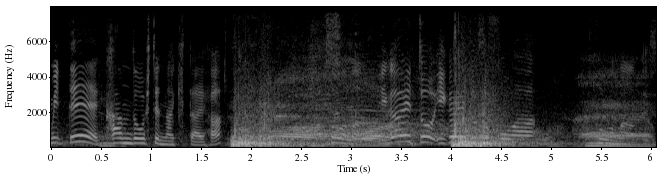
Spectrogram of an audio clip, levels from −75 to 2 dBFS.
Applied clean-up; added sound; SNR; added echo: none; Fireworks; 0 dB; none.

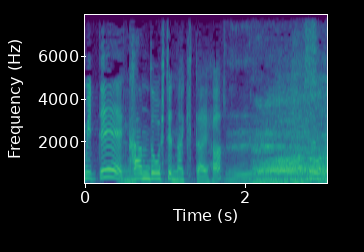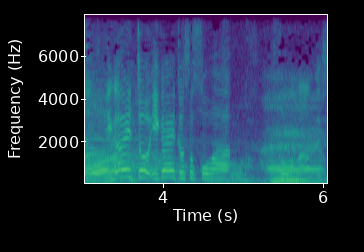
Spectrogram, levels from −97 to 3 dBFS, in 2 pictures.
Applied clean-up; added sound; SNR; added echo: none; none; none; none.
